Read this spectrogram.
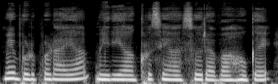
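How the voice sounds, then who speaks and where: A woman narrating a first-person story in a steady, measured reading style. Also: on the high side, no echo.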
